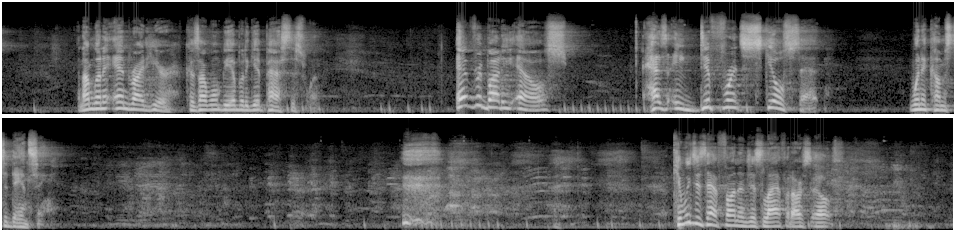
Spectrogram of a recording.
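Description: A young man speaks with animation into a microphone in a room with some echo.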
